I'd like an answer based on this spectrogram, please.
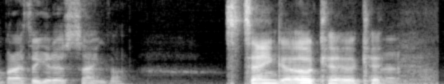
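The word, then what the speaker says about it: Kodai Senga: You see Sanaga for the Mets. I think that's how you pronounce it.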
